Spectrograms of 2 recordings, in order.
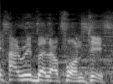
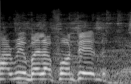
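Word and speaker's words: Harry Belafonte: When Americans say about Calypso, they always say harafonte. No, Harry Bellafonte.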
